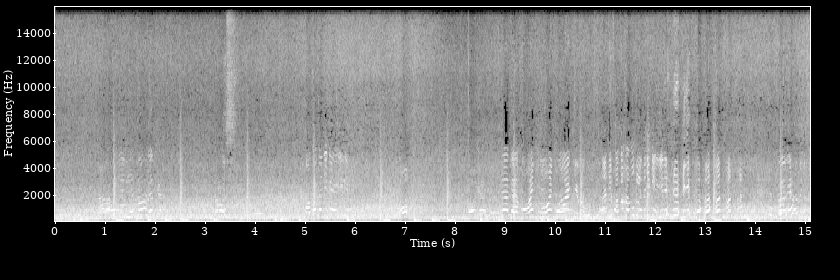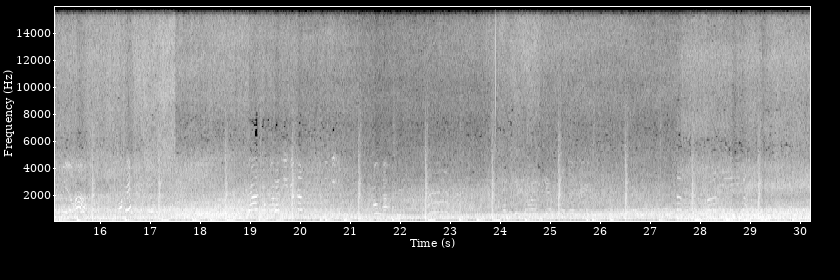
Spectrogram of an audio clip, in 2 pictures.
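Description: Ocean surf breaking and washing up the beach in a steady rush, with wind buffeting the microphone in frequent low rumbles.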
